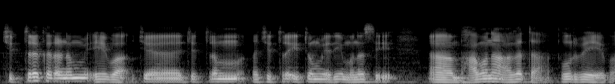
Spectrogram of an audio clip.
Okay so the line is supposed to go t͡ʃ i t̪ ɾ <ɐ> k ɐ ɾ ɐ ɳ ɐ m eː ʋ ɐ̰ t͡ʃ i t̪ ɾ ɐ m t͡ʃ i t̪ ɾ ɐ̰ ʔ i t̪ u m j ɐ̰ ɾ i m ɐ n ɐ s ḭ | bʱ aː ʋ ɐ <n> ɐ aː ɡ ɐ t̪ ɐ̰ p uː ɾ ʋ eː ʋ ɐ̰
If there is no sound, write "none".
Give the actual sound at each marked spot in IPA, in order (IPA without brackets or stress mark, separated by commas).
ɐ, n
